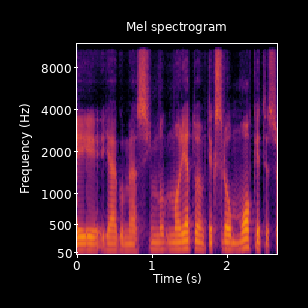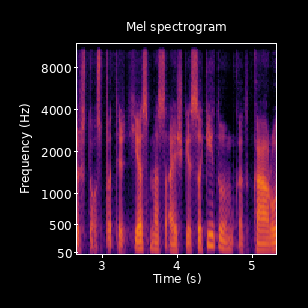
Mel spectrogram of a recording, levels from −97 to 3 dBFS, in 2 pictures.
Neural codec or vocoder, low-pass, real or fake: codec, 24 kHz, 0.9 kbps, DualCodec; 10.8 kHz; fake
